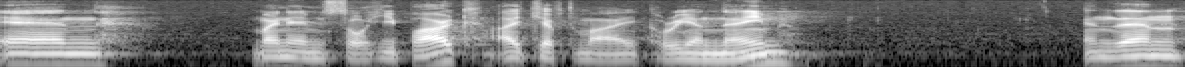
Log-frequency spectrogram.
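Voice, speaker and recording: With a Japanese accent, a man speaks at a fairly slow pace. His pitch is fairly low and his intonation lively. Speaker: actor. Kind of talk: conference speech.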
